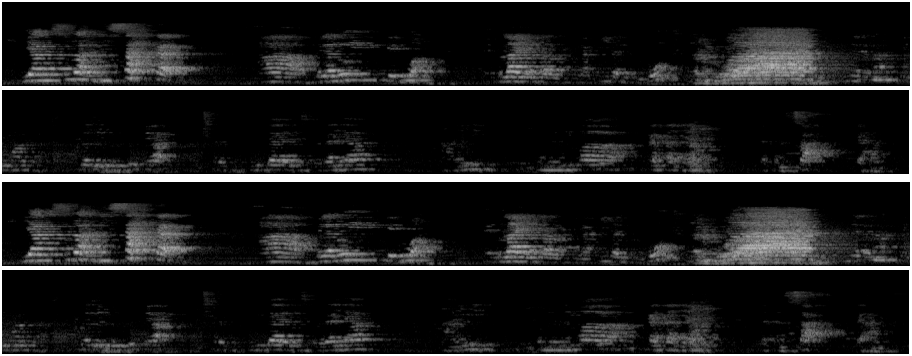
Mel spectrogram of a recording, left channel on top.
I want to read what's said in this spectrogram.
yang sudah disahkan melalui kedua mempelai antara laki-laki dan perempuan. Ini adalah keluarga sudah dibentuk ya, ada keluarga dan sebagainya. Nah ini menerima katanya dan sah kan.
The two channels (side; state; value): both; normal; correlation -0.03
